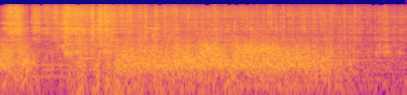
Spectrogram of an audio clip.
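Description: Small plastic wheels of a toy doll stroller rolling over gravel, a steady grainy rattle. It dips briefly about half a second in and fades away near the end.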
